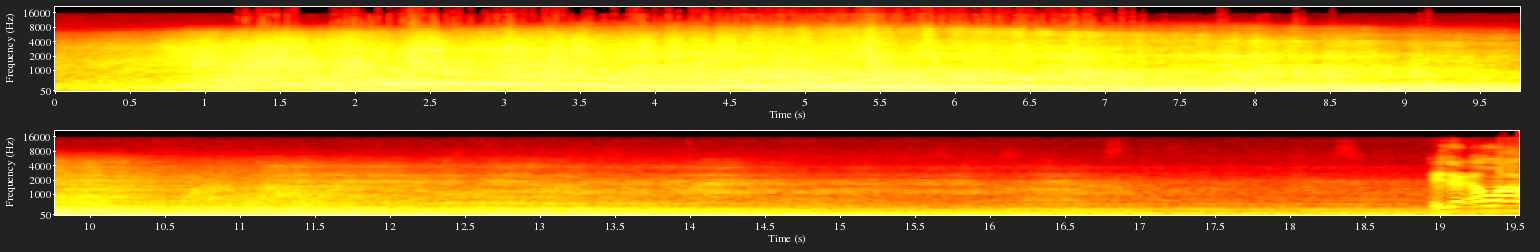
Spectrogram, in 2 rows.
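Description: A Boeing 767 jet arriving at Amsterdam Schiphol Airport roars in loud and close, swelling to a peak then fading into a long rumbling decay.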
